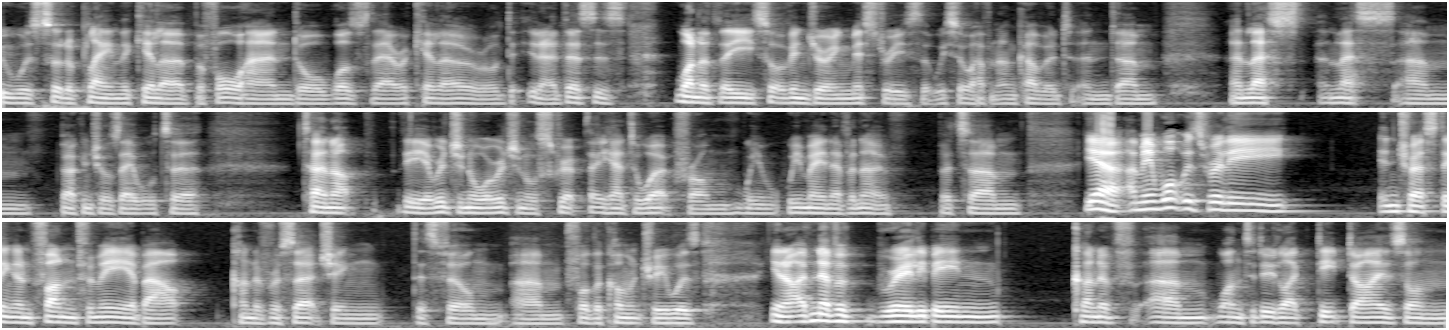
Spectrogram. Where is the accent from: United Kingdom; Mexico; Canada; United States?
United Kingdom; kind of being a Brit, you know, there's a lot of credits, you know, that I recognize.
